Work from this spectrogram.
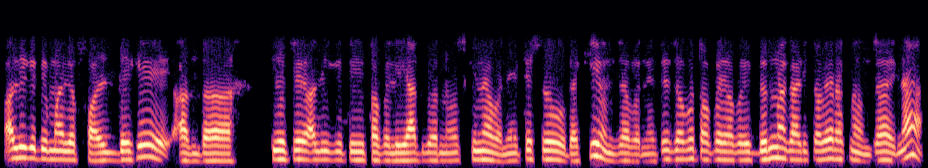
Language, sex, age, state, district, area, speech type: Nepali, male, 18-30, West Bengal, Darjeeling, rural, conversation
